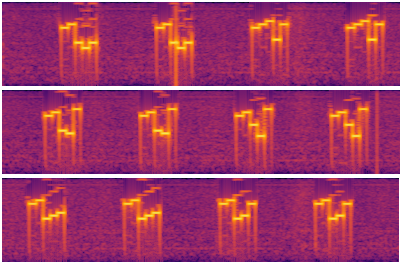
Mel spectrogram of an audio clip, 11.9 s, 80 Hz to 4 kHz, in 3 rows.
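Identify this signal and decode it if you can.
Five-tone selective call (ZVEI), heard as quick runs of five tones, tones of about 70 ms. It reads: 89313 89313 89049 89049 89320 89320 89510 89510 89345 89345 89348 89348
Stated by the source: Five-tone ZVEI selective call received on an SDR.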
